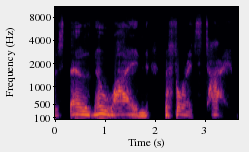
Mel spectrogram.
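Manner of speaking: deep, low, grand commercial announcer voice impression. Recalling an old wine commercial tagline, quoting it in a deep Orson Welles voice. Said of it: "in all his glory and his deep voice".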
